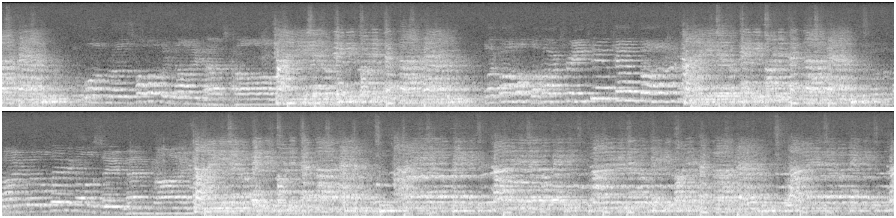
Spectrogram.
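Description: Choir singing in sustained chords, phrase after phrase, with brief dips in volume between phrases.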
